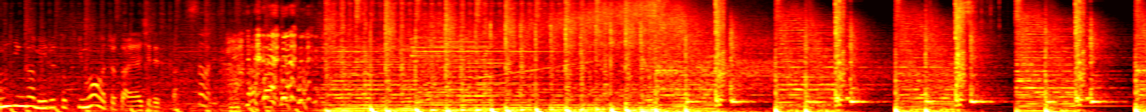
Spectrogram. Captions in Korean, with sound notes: 일본인이 볼 때도 수상합니까? 네. 그렇습니다. 하 하 하 (웃음)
